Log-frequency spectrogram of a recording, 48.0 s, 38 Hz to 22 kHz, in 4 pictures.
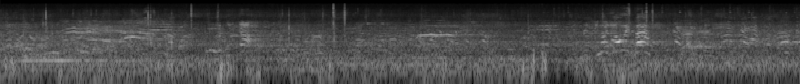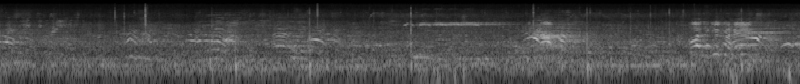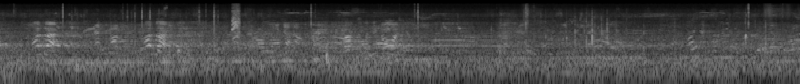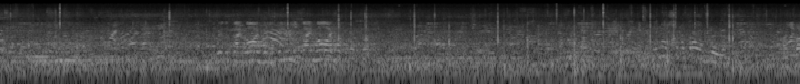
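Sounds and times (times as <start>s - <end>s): children calling and shouting: 0.0s - 48.0s
children shouting: 0.2s - 3.8s.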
